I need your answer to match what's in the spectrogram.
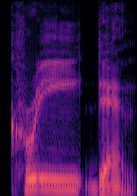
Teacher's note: this word has two syllables and the stress is on the first syllable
